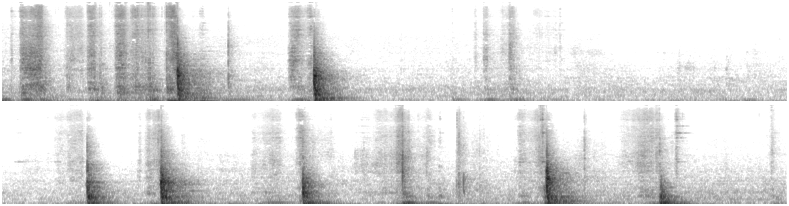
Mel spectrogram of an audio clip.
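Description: A cleaver chops through a firm vegetable and thuds sharply onto a wooden board.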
